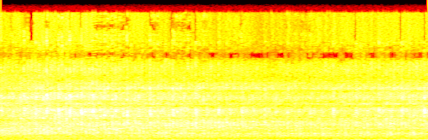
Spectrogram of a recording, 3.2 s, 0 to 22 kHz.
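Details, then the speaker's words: 2016 Ram 2500 diesel during its no-load break-in idle after a new Fleece Cheetah turbo replaced the OEM turbo with a failing actuator; steady, even clatter with a smooth low rumble, no misses or odd noises; healthy idle. "fire it up and just let let it idle they said 3 minutes we'll let her we'll let her idle for about 5"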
